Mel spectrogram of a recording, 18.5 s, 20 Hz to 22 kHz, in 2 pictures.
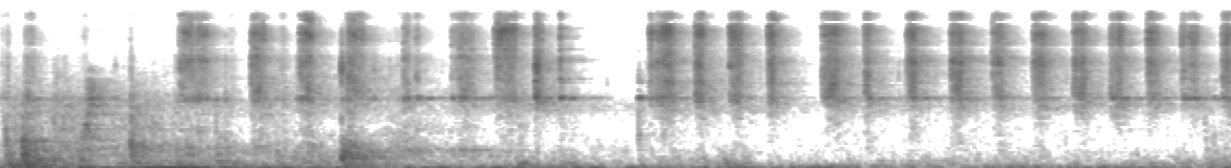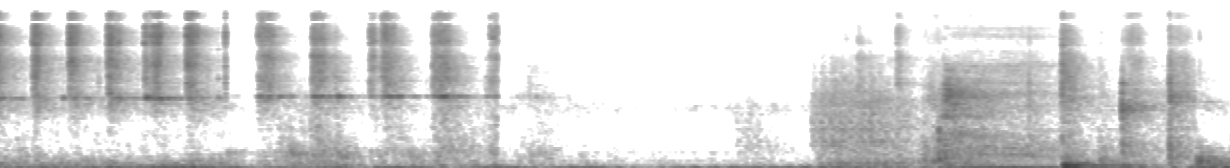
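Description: A hand tool working the old cylinder block of a Honda PCX 125 engine: a long run of short, sharp metal strokes at about two to three a second, stopping about 13 seconds in, followed by quieter handling of the parts.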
